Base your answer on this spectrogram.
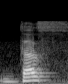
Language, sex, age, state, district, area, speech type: Urdu, male, 18-30, Delhi, East Delhi, urban, spontaneous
